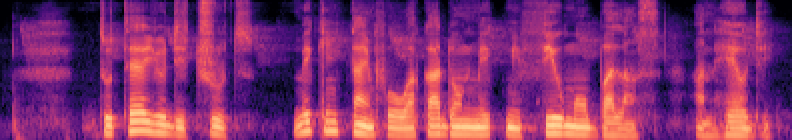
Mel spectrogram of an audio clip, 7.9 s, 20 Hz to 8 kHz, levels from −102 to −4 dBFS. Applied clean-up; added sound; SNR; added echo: none; none; none; none.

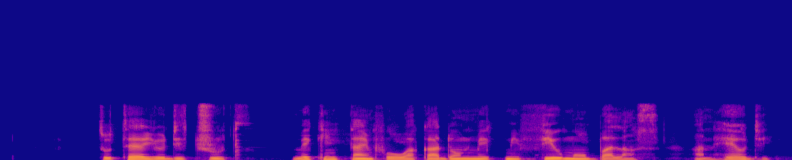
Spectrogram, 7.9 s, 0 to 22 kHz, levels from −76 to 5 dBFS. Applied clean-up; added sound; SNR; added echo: neural mask model DeepFilterNet 3.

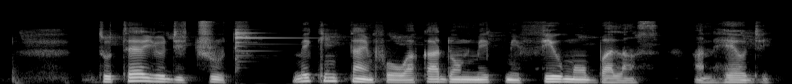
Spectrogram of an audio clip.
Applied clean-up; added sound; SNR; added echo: classical method log-MMSE.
